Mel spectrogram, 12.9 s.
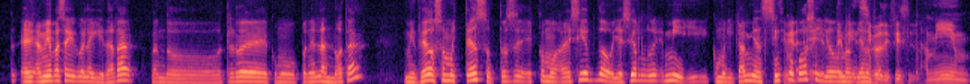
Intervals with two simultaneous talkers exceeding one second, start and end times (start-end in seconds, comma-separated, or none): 10.4-11.8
